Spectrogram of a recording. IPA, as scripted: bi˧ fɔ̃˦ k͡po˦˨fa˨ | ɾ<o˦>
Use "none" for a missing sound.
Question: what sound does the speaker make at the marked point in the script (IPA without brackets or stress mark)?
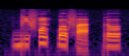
o˧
